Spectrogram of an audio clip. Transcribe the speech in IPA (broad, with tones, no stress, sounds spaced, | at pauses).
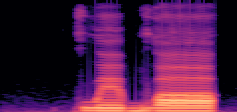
k w e˦ b w a˦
